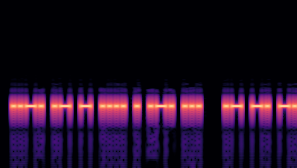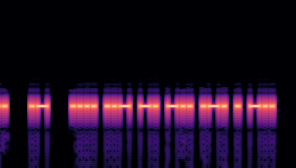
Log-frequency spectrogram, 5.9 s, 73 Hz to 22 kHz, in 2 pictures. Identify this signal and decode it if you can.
Morse code, heard as a keyed tone, about 34 wpm, 600 Hz. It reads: FATHERS AND A HUNDRED
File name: the old man and the sea 2 35wpm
